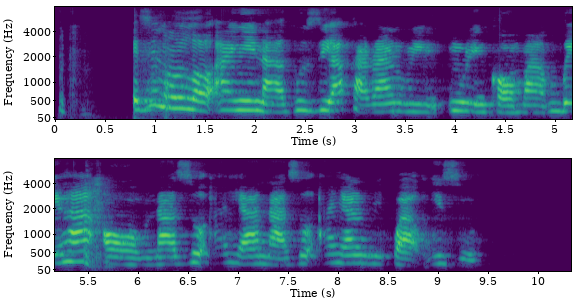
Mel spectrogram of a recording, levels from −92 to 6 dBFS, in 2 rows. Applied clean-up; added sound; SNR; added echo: neural mask model DeepFilterNet 3.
